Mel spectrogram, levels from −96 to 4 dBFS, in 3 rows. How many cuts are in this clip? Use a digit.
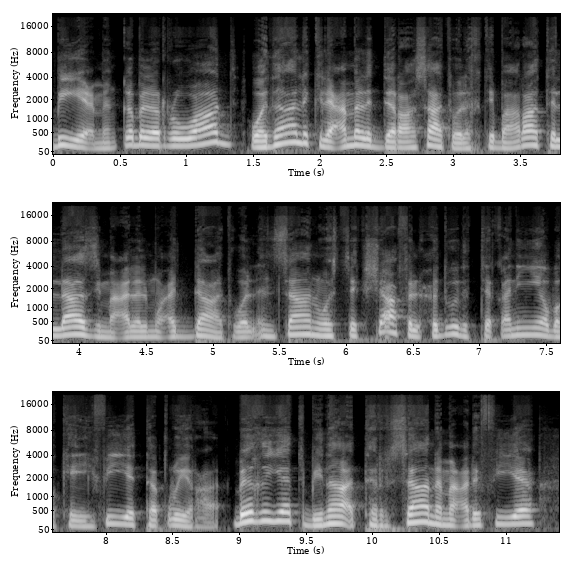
2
